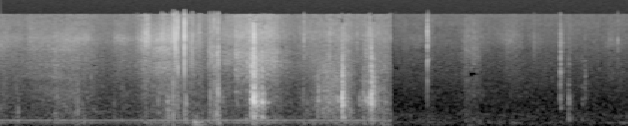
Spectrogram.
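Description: Faint handling noise of a plastic toy horse being moved and rubbed by hand: soft rustling with a few light knocks and clicks, the loudest about two and a half seconds in. The sound cuts out abruptly about four seconds in, leaving only a few faint ticks.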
